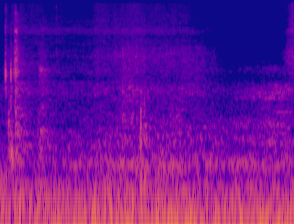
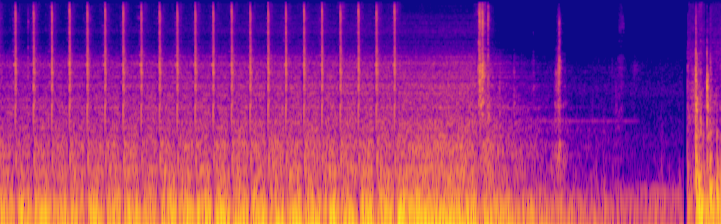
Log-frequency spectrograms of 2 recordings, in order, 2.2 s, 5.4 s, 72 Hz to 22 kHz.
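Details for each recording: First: 2011 Kia Sorento XM 2.4L, ignition on after replacing the jammed A/C servo (air flap) motor under the dash: quiet cabin hum, no ticking. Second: 2011 Kia Sorento XM 2.4L 4-cyl automatic, key on: rapid even clicking about six per second over low hum from the A/C servo (blend door actuator) motor under the dash, jammed; fixed by replacing the motor.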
